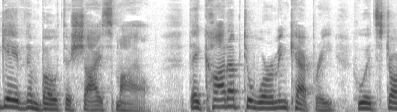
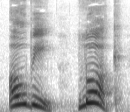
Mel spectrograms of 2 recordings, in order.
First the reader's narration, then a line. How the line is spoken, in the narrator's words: Drake cried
